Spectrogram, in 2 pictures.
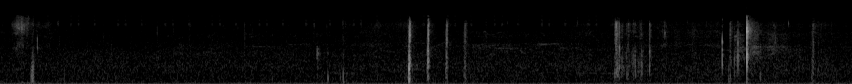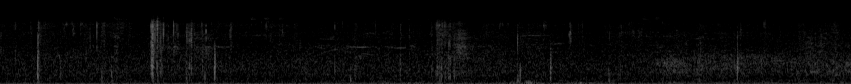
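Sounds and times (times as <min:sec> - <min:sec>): footsteps crunching on gravel: 0:06.1 - 0:17.0.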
